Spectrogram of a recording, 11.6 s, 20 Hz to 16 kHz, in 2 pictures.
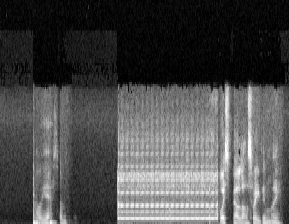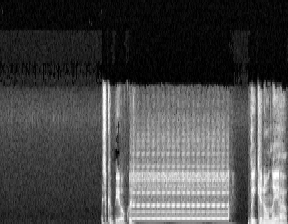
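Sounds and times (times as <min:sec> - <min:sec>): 
speech: 0:00.8 - 0:01.5, 0:04.4 - 0:05.7, 0:07.8 - 0:08.6, 0:10.8 - 0:11.5
telephone ringing tone on an outgoing call: 0:02.4 - 0:04.4, 0:08.4 - 0:10.5.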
